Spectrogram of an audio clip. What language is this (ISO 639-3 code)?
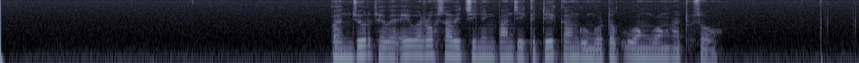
jav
